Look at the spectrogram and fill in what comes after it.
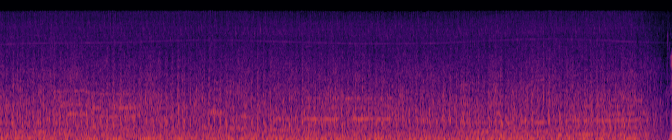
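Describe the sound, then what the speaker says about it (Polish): A helicopter flies in the video game Saints Row: The Third, a steady, loud rotor drone that holds without a break for the whole stretch, with a faint engine whine above it. "Można, tylko jak się lata helikopterem?"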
